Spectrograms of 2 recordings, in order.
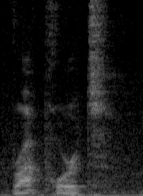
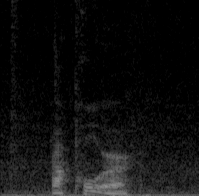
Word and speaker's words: rapport: it's d6 yeah well if you pronounce it like rockport you know it sounds kind of english but rapport it's french thanks thanks masterbate for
